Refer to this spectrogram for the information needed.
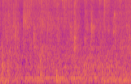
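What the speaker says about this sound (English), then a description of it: "And I've got it on a shower now" A shower sprayer hisses steadily as water pours over an Australian Shepherd or Poodle being bathed for grooming, a close, continuous spray.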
